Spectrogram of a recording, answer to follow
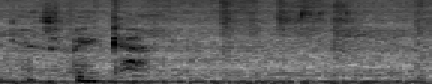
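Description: Soft whispering, a brief murmured sound about half a second in, over a low steady hum.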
